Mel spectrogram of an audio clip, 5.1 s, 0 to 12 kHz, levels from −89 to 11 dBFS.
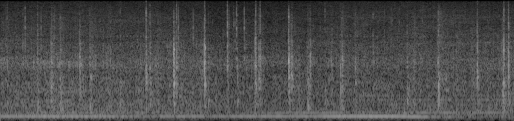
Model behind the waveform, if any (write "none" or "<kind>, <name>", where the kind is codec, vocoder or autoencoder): none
